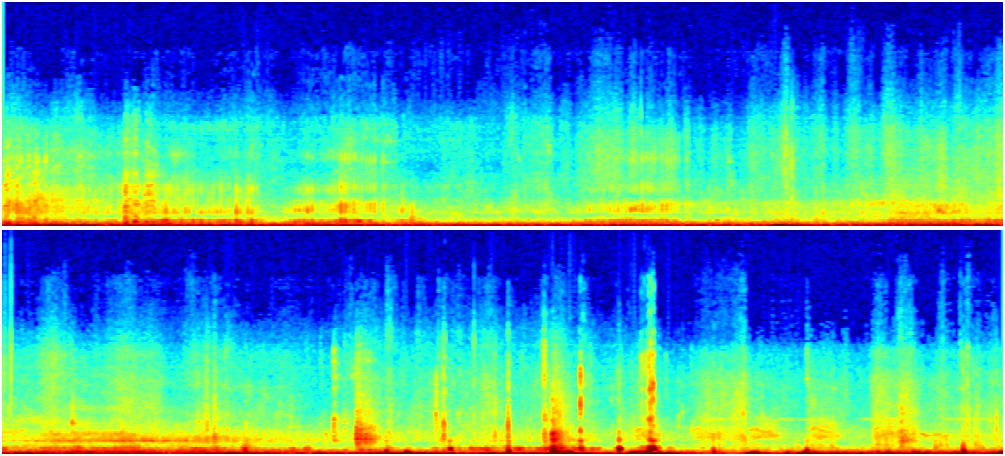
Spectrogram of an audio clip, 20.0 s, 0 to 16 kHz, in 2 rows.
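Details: Petted stray cat basking in sunshine at a shrine, GoPro HERO8 recording: a long, even, low purr throughout, with scattered rustling and tapping from hand contact toward the later seconds.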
